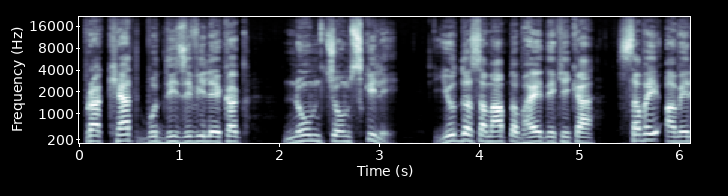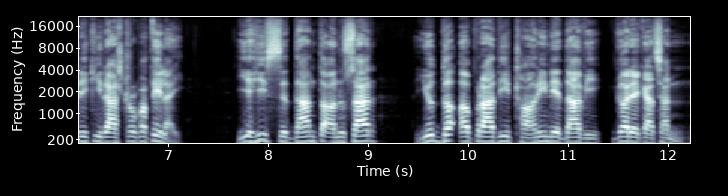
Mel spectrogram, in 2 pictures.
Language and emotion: Nepali, neutral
